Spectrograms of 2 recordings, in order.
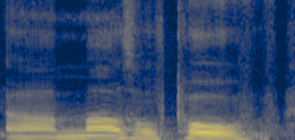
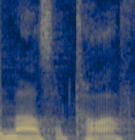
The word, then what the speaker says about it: Mazel Tov: And it's the Yiddish pronunciation. If you did it in Hebrew, you would say Mazel Tov, but we say Mazel Tov. That's the Aramaic pronunciation.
